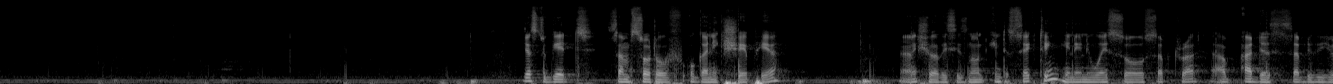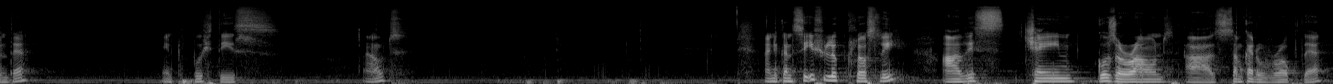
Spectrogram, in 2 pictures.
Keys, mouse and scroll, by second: 0.0 click, 1.0 g, 4.5 click, 9.6 click, 10.9 shift+click, 13.1 g, 15.1 click, 16.7 click, 17.3 g, 18.5 right click, 18.6 Tab.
